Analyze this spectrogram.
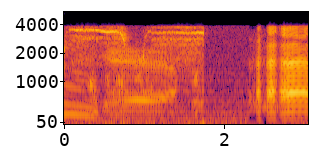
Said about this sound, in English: But the one thing that I can't forget, you know it, you love it, it is now time for suspense, the pig of the week. Oh, squeal, little piggy, squeal, baby.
